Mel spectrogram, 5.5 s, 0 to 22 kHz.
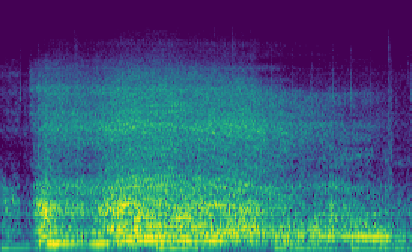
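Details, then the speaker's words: Nissan Stagea RB25 NEO six-cylinder petrol after MAF cleaning, slight white smoke at startup: uneven stumbling misfire heard from inside, not fixed, no check engine light; owner suspects vacuum leak, fuel system cleaner next. "Could be a vacuum leak. No, it's not fixed."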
